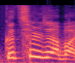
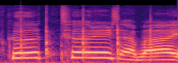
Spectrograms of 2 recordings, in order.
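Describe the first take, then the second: First: The final consonant is carried over with a changed sound. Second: The final consonant is carried over with its own sound. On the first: The speaker calls it wrong. "이러시면 안 돼요" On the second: The speaker calls it right. "연음을 하셔야 돼요"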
